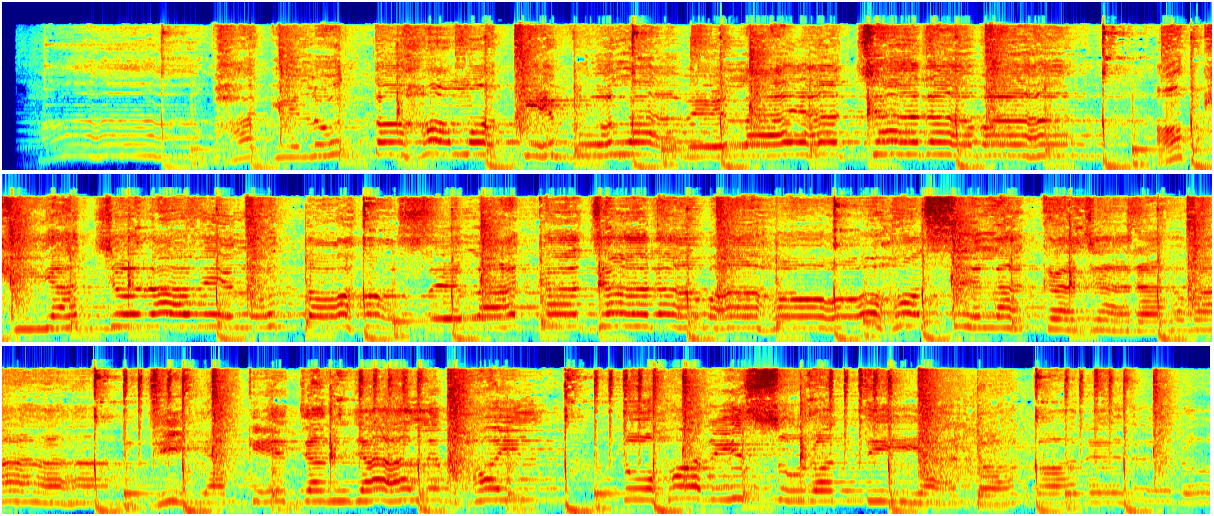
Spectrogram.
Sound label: Slowed Reverb Ringtone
